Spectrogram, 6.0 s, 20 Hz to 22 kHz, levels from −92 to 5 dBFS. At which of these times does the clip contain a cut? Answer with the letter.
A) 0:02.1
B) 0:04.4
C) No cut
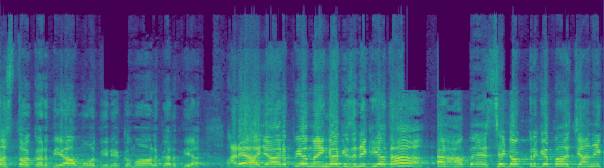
B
